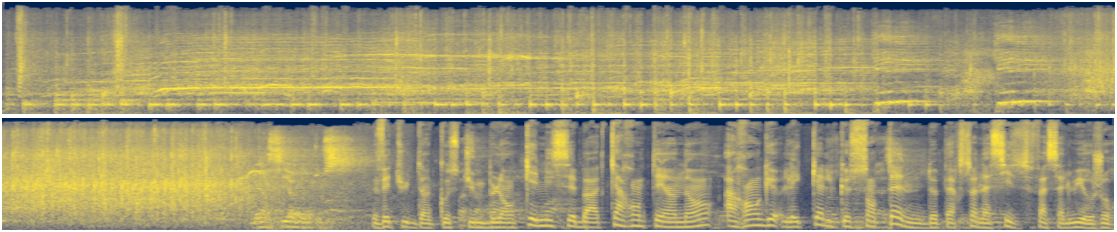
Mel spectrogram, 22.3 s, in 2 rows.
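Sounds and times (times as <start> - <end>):
excited crowd cheering and applauding: 0.0 - 14.2
speech: 14.8 - 22.2.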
